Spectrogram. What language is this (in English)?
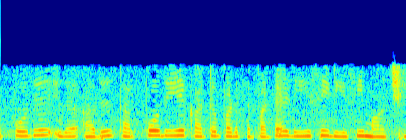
Tamil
